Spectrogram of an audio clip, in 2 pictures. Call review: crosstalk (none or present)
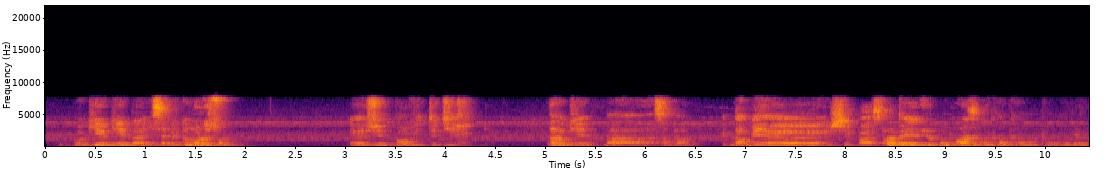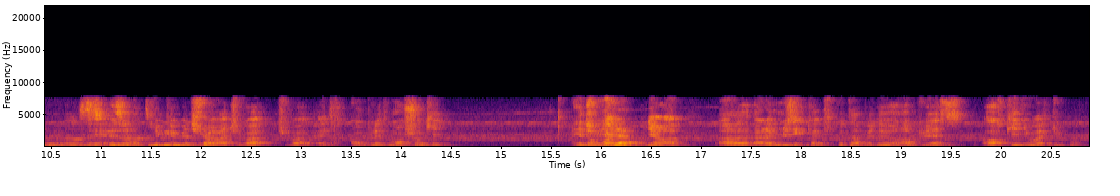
present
